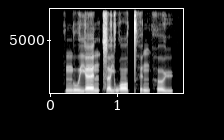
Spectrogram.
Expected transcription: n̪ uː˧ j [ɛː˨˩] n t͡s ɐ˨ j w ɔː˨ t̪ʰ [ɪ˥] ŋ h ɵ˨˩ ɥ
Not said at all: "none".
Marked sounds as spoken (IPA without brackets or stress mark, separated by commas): ɛː˥, ɪ˨˩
